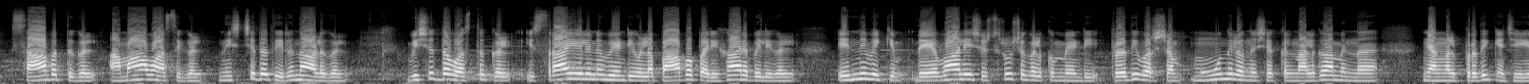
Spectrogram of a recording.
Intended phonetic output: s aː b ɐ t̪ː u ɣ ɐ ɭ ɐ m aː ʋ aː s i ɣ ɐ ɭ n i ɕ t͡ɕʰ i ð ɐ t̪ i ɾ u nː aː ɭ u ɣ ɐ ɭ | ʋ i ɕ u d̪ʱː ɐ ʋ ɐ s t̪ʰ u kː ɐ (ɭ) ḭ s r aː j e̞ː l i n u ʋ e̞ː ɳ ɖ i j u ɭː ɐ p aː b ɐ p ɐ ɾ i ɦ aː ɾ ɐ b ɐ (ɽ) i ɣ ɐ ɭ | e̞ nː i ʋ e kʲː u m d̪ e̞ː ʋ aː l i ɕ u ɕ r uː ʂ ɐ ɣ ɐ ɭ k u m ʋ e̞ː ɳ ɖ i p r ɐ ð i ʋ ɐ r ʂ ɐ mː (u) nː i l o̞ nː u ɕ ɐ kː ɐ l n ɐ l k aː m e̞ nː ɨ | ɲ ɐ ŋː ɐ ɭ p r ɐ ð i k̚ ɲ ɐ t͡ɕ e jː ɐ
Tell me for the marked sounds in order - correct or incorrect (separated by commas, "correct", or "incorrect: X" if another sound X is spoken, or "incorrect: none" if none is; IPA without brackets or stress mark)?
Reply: correct, incorrect: l, incorrect: uː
